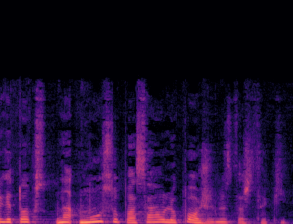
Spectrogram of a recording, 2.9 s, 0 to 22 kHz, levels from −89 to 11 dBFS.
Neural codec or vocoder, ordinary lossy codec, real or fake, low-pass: codec, 44.1 kHz, 7.8 kbps, Pupu-Codec; AAC, 48 kbps; fake; 14.4 kHz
